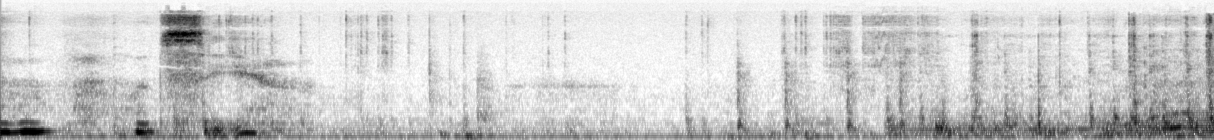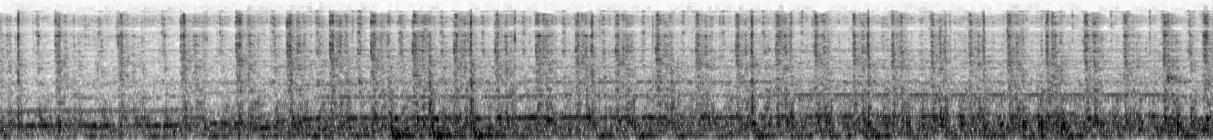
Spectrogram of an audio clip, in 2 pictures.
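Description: Quiet rapid whirring and ticking of a sewing machine stitching a flower design, starting after a few seconds of faint talk and soft handling noises, then running steadily and continuously.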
